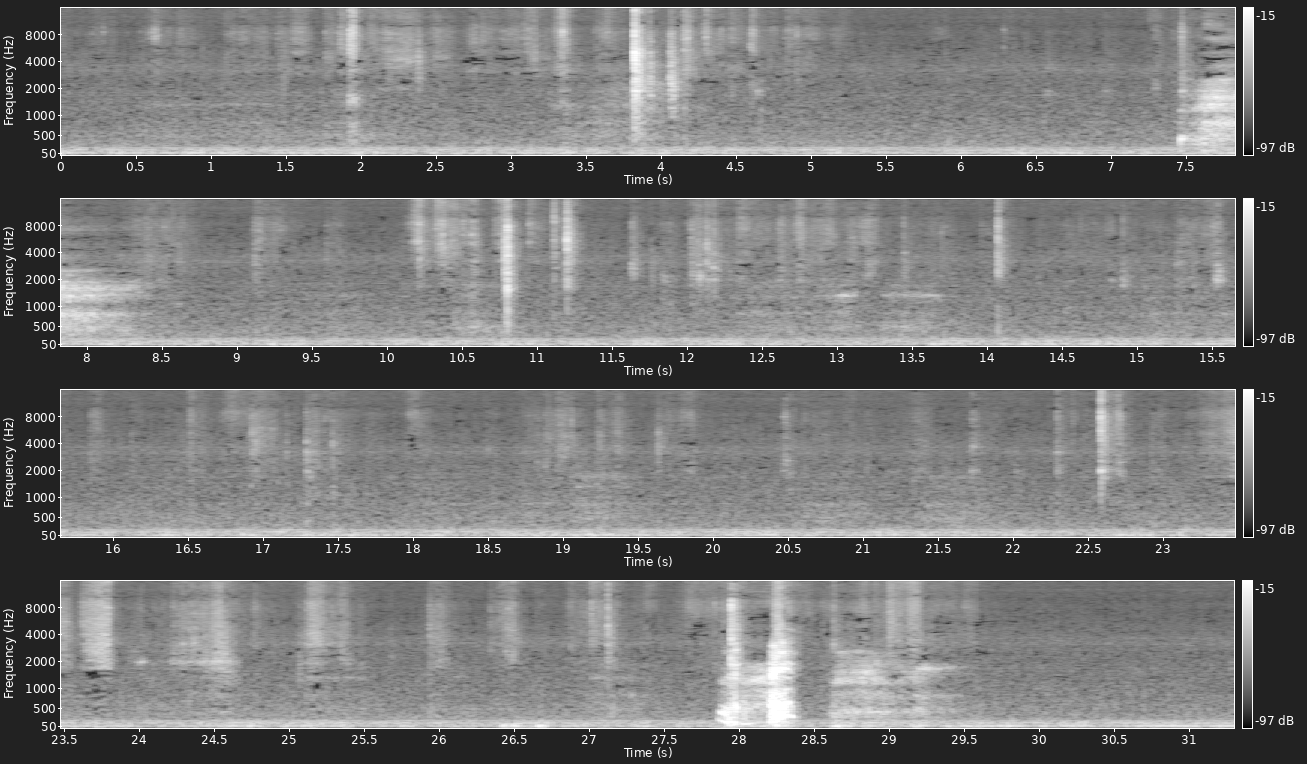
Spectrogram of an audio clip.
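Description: Small plastic model-kit parts handled and fitted together, giving faint scattered clicks and light taps, with a brief louder sound near the end.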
